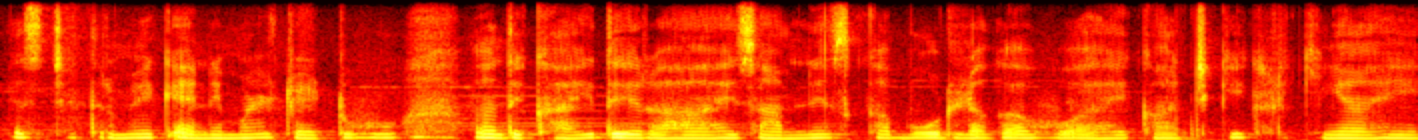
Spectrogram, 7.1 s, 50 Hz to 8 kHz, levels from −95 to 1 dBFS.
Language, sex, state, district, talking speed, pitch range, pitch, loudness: Hindi, female, Madhya Pradesh, Bhopal, 170 wpm, 185-210 Hz, 195 Hz, -19 LUFS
